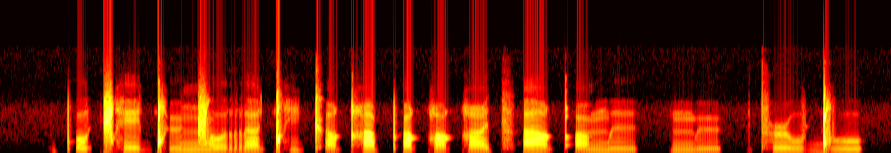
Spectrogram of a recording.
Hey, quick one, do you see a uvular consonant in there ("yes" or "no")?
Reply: yes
